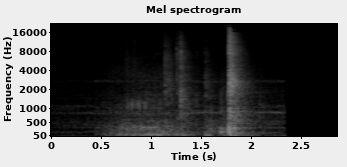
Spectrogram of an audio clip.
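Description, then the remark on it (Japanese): A bathroom door opens onto a changing room with a rising rumble and a few knocks, ending in a sharp latch-like clack before abrupt silence; fairly loud, no voices. “風呂場のドアを開き、脱衣所に置いてあった携帯を彼は手にした。”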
